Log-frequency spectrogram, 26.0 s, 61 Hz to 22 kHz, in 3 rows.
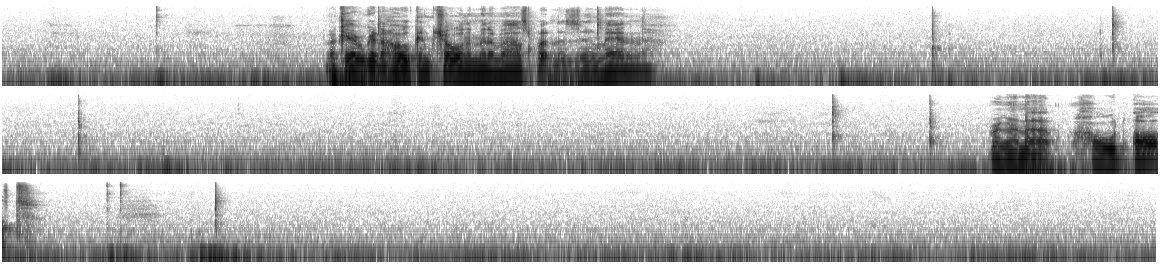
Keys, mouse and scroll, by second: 1.2 click, 1.3 click, 2.8 ctrl+middle click, 7.0 middle click, 8.3 middle click, 9.2 middle click, 14.9 middle click, 15.6 middle click, 18.1 alt+click, 19.0 middle click.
